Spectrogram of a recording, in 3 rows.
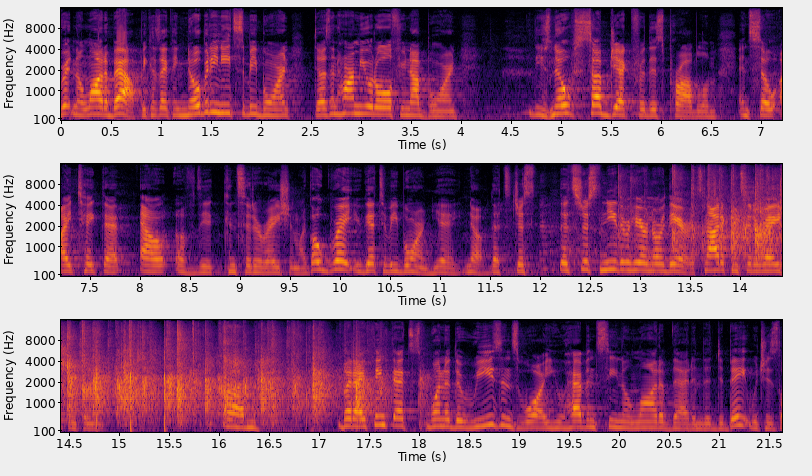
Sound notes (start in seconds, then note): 9.2 sarcastically; 15.7 audience applause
